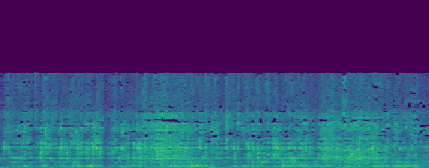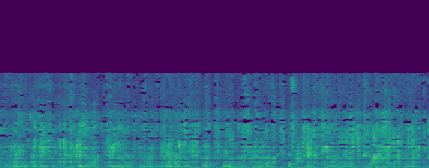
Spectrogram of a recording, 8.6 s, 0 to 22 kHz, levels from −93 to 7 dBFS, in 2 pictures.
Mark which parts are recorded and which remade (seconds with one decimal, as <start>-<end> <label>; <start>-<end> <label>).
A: 0.0-8.6 recorded

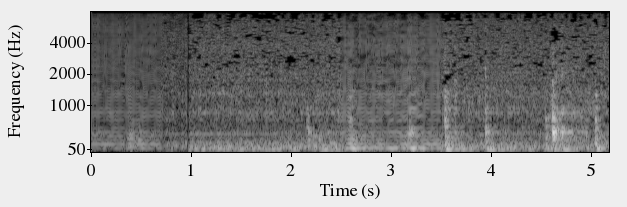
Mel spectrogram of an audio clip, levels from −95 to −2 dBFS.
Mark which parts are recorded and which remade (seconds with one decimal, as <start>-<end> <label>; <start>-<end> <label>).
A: 0.0-0.7 remade; 0.7-2.5 recorded; 2.5-3.5 remade; 3.5-5.2 recorded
